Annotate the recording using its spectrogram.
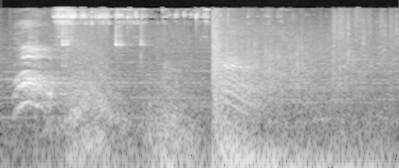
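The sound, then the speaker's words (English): A person's body, wrapped in burning chains and wrenched from the air, slams down with a loud, booming thump midway through, following a swirling whoosh and faint chimes, then a rumbling, crunchy tail that lingers to the end. No one speaks. “I crashed down with a smoldering, agonizing thump.”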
